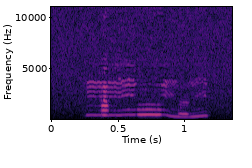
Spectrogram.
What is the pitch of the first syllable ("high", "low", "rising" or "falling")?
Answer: high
